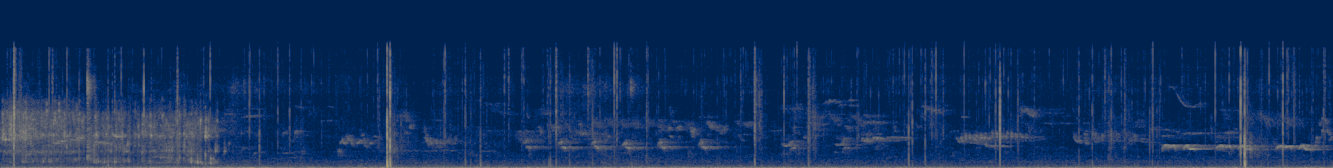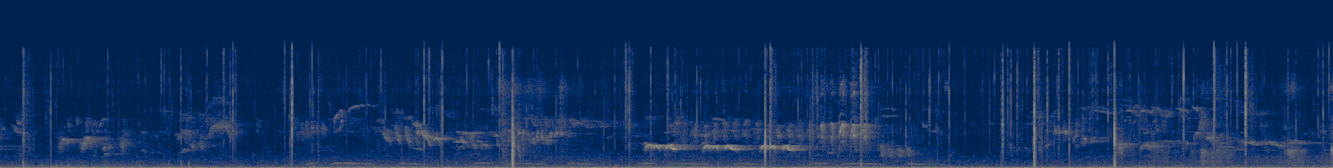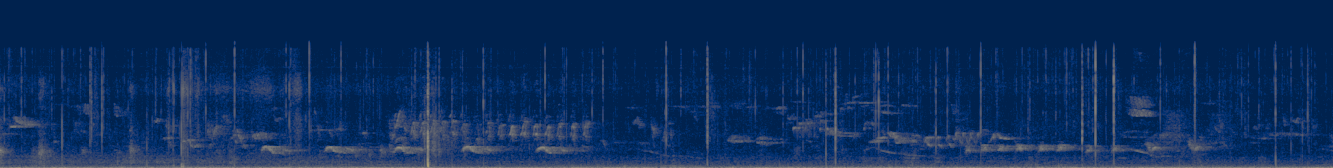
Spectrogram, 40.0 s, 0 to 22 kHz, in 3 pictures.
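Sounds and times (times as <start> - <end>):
birds chirping: 0.0 - 13.4, 23.4 - 39.9.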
